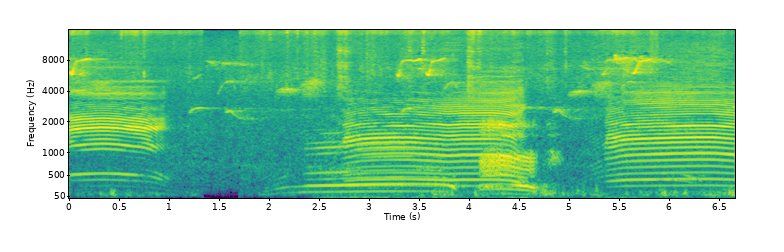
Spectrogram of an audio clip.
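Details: Cattle in a herd running toward green pastures; overlapping long harmonic moos, one bending upward then falling, with a rougher bellow mid-way and another sustained moo at the end.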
